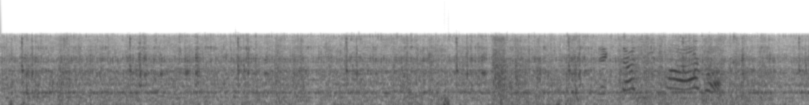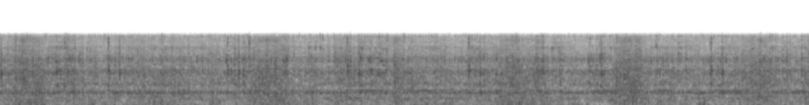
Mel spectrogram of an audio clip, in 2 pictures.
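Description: A vehicle's engine drones steadily while driving along a road.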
